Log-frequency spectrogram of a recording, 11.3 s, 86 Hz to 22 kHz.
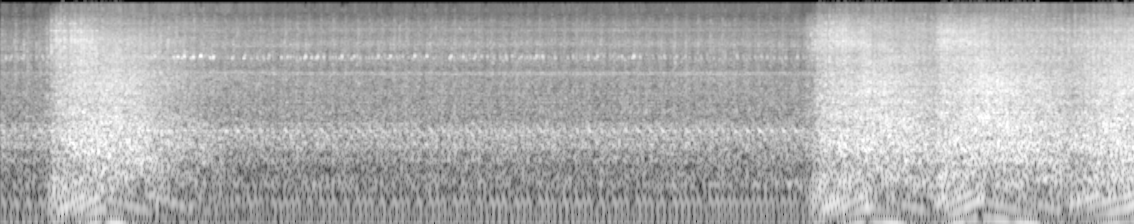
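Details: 1957 oval-window VW Beetle generator engine after idle and fuel mixture adjustment to cure a bog: brief rev blip, then steady even idle with no stumble, then another rev; smooth idle after tuning.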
